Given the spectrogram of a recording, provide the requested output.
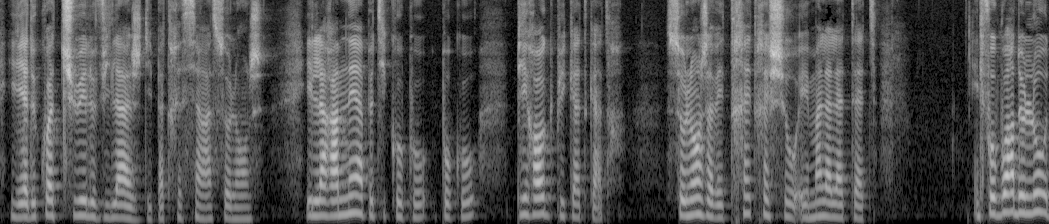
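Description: A woman reads a literary novel aloud with expressive, rhythmic phrasing. Her voice sits at a middle pitch. Now and then she stops to add a short, casual aside. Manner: expressive reading with brief spoken asides. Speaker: reader.

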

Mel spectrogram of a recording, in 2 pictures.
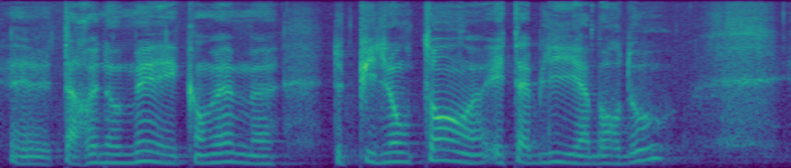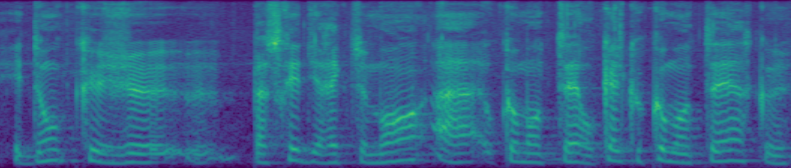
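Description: A middle-aged man presenting an author's book to an audience in formal, literary phrasing, with halting, hesitant delivery and a husky voice. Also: a little high, fairly bright tone, slight background noise. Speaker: speaker introducing an author's book. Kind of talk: semi-prepared public book presentation.

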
